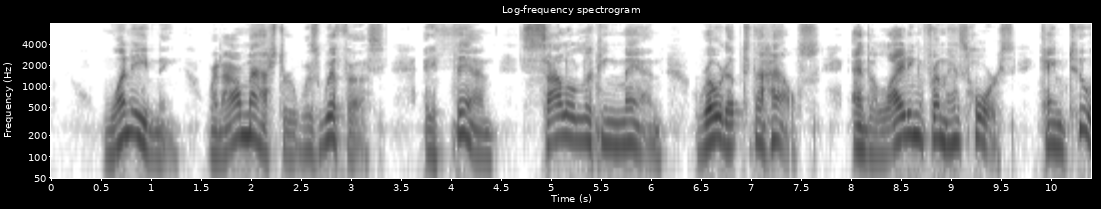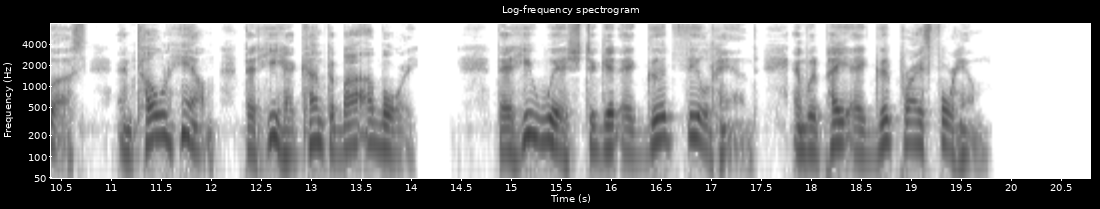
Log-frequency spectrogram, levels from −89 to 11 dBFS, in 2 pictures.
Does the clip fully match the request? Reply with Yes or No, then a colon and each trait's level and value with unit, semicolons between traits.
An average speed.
Yes: average, 155 wpm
